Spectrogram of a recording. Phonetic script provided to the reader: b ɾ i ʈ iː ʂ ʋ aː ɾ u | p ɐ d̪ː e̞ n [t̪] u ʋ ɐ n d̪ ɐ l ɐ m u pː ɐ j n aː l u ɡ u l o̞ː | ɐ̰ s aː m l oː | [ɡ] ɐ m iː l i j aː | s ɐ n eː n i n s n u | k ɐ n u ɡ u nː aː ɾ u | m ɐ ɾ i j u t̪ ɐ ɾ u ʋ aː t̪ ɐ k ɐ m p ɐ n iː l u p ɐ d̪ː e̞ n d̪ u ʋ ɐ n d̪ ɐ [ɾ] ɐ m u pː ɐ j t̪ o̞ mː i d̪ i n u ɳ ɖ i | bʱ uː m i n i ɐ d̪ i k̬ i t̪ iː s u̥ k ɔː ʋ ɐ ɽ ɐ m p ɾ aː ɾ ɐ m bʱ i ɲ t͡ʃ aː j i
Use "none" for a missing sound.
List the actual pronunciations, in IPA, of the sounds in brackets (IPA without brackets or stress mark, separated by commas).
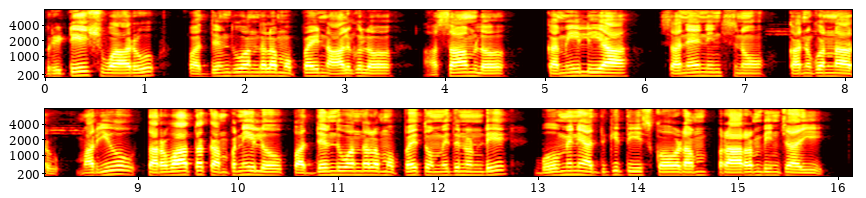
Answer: d̪, k, l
